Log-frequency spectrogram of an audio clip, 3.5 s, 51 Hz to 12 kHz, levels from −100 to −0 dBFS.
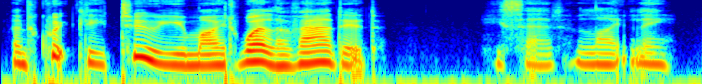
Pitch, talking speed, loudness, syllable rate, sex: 195 Hz, 190 wpm, -21 LUFS, 5.2 syllables/s, female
